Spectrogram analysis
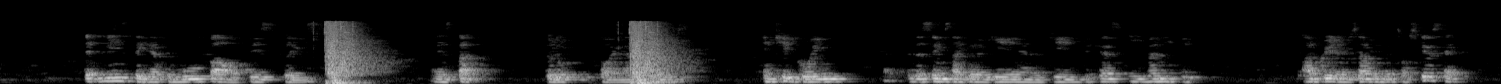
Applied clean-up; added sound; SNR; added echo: classical method WPE with log-MMSE.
